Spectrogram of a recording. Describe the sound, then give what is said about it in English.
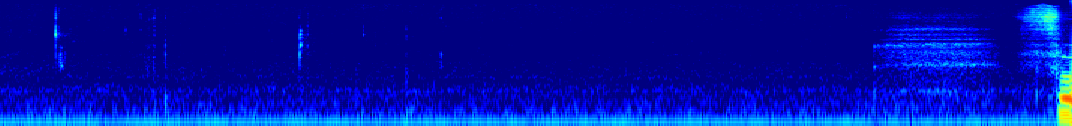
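Crunchy chewing of nacho chips, with a few sparse crisp crunches early on and a denser flurry near the end, all fairly faint over a steady low hum, ending in a brief louder sound. “Get into the crunch.”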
